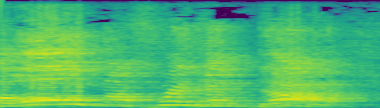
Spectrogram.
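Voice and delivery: slow, drawn-out mock wail.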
